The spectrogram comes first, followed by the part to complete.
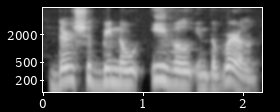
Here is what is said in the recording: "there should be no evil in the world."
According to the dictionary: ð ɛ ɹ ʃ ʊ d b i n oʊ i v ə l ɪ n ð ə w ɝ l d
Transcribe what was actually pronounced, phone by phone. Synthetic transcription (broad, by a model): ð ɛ ɹ ʃ ʊ d b i n oʊ i v ə l ɪ n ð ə w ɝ l d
